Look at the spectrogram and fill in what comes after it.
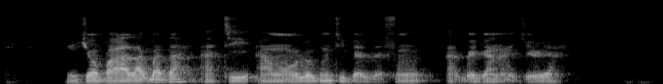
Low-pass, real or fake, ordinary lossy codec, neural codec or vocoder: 9.9 kHz; fake; Opus, 32 kbps; vocoder, 24 kHz, 100 mel bands, Vocos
